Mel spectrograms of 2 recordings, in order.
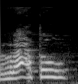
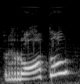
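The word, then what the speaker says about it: Ratel: He said the rattle 90 or something like that. But now, how you would say it is rattle 90.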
